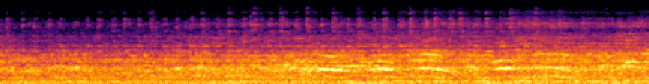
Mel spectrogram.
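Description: Faint, indistinct voices over a steady murmur of stadium crowd noise from a televised football game, heard through the TV's speaker.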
